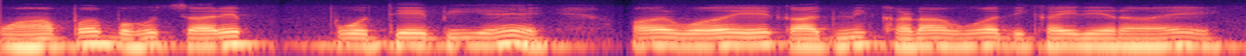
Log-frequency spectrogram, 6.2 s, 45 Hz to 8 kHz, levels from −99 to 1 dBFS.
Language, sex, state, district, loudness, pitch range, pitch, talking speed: Hindi, male, Jharkhand, Deoghar, -14 LUFS, 120-130 Hz, 125 Hz, 165 wpm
